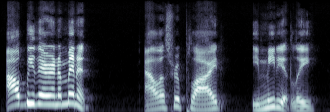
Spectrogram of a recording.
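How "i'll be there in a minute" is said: high, loud frightened reply; scared. Acted. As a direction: answer in a scared rush. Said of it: "her voice sounding scared".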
